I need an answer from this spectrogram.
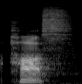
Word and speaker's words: Haas: It's pronounced Haas. Ha. It's pronounced ha-has.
